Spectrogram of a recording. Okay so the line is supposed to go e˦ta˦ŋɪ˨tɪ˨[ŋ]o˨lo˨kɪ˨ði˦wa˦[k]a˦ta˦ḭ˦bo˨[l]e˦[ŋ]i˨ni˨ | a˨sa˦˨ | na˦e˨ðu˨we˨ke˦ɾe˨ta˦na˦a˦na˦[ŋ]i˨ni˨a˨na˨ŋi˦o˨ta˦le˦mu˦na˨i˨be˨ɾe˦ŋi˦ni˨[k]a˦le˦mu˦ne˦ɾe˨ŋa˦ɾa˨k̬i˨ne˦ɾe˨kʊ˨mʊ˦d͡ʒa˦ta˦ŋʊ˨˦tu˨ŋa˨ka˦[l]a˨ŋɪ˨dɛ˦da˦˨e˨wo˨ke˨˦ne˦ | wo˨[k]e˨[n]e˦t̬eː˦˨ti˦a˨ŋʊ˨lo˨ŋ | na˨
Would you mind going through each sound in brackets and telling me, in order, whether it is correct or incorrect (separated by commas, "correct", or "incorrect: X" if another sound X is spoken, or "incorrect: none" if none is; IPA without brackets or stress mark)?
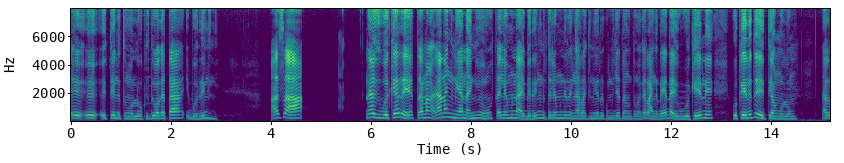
correct, correct, incorrect: ɾ, correct, correct, incorrect: t, incorrect: ɾ, correct, correct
